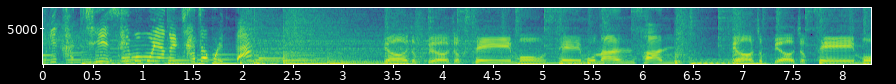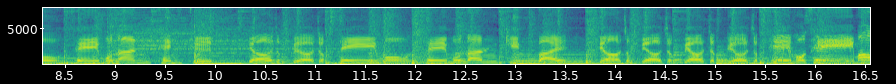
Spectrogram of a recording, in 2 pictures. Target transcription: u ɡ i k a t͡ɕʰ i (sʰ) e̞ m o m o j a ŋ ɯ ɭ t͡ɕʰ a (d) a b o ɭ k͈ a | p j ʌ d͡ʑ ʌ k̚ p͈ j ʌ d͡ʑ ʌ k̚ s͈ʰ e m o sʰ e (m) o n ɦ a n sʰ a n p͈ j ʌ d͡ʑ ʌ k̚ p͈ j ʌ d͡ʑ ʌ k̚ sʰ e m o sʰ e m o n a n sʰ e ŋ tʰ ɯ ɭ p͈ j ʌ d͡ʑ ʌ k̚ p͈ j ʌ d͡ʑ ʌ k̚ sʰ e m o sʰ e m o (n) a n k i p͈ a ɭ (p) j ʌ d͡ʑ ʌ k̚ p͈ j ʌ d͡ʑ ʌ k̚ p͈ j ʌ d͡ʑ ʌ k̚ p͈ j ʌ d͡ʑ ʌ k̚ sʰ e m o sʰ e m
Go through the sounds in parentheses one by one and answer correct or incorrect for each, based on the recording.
correct, incorrect, correct, correct, correct

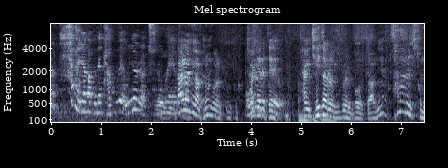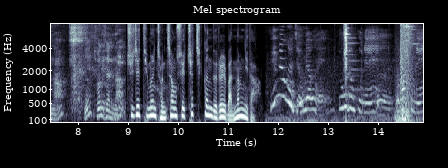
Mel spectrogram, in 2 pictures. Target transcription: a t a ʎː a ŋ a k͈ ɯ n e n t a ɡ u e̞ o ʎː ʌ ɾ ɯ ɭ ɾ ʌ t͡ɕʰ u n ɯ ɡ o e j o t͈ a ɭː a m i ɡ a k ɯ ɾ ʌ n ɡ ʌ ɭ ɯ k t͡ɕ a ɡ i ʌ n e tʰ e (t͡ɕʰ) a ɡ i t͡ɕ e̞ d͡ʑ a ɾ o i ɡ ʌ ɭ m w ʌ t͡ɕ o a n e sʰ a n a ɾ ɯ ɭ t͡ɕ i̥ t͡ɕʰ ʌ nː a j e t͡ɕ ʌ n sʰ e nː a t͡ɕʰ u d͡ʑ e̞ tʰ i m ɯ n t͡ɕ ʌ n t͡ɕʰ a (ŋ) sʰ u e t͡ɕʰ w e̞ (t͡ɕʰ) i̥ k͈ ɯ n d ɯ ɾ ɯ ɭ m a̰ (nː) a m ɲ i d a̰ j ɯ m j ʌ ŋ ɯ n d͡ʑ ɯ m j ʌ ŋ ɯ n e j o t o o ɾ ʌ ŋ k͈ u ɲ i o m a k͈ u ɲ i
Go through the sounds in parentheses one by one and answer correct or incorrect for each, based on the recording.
incorrect, correct, correct, correct

